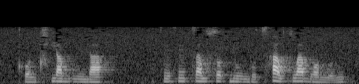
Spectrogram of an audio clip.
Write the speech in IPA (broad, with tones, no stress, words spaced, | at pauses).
kʰo˨˩n t͡ɕʰja˦bu˧mŋja˧ | t͡sĩ˧sĩ˦ t͡sa˦wso˦t̚ju˧ ŋju˨˩t͡sʰa˥˧wt͡swa˦ bɔ˧n̪u˨˦n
